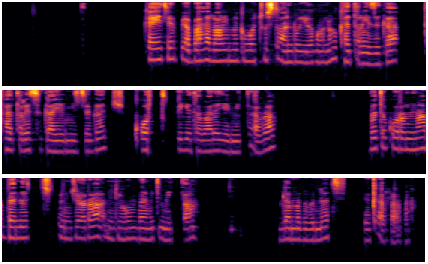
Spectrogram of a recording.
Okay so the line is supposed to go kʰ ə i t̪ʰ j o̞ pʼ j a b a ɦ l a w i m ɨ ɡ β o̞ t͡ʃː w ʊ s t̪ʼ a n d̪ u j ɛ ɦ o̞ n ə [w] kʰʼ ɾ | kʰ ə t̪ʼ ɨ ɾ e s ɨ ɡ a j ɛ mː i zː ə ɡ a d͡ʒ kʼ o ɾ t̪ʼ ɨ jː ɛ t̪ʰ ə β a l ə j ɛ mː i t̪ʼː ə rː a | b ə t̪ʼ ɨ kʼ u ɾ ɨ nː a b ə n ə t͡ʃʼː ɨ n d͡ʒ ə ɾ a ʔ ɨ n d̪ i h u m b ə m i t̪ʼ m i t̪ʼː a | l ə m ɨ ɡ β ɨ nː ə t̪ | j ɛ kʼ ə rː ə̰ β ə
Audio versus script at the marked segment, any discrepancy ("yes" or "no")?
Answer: no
